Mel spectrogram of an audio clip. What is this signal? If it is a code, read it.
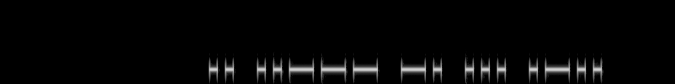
Morse code, heard as a keyed tone, about 16 wpm, 700 Hz. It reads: I2NSL
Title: DXCC-100 Call Signs - 5 Characters - Repeated 2x - 15wpm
